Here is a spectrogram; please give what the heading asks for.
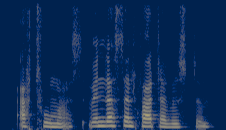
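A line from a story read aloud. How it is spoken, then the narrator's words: Mother's sigh. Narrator (German): seufzte sie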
